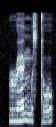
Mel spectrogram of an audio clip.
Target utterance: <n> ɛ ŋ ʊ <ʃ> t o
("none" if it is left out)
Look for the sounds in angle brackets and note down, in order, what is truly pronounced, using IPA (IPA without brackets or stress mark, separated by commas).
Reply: ɹ, s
